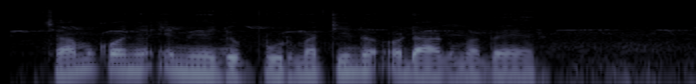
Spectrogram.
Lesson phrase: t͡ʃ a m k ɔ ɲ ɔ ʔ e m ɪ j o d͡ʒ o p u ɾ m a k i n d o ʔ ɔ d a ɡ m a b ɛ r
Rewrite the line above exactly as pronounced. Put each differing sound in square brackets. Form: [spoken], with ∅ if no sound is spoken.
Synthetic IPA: t͡ʃ a m k ɔ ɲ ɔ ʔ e m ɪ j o d͡ʒ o p u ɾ m a [t] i n d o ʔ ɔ d a ɡ m a b ɛ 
